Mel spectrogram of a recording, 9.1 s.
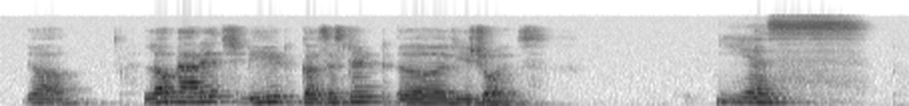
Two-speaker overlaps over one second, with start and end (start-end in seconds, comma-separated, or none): none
